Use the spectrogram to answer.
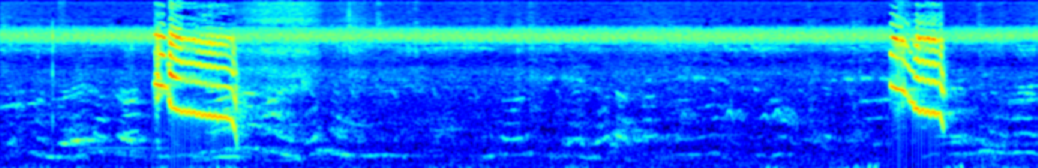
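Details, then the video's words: Ringneck parrot giving two loud, harsh screeching calls that sweep downward with stacked harmonics, roughly five seconds apart, over a quiet background with a steady high-pitched whine. "Raw Baby Parrot and RingneckTalking Parrot"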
